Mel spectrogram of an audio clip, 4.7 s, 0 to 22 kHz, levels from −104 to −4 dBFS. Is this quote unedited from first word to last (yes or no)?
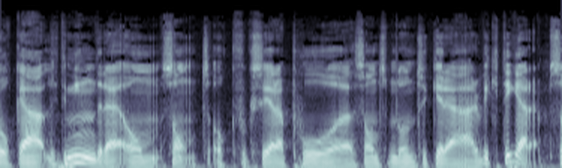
yes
